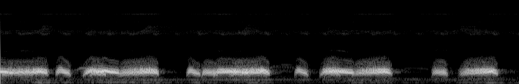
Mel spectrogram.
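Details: Wild spotted dove cooing during a trapping session on 25 September 2023, in the rainy season at nightfall among pineapple fields. It sings in the thổ style and fights while moving. Mellow mid-pitched coos come in short-long groups, roughly one phrase per second, with a faint hum.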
